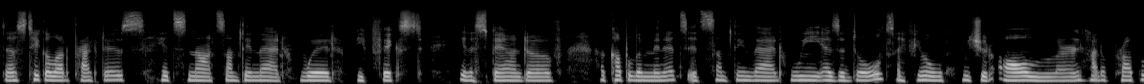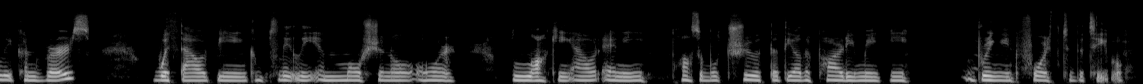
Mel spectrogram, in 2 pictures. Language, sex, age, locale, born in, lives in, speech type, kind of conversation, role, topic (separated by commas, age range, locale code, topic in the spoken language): English, female, 30-34, en-US, United States, United States, conversation, unstructured, none, What helps you navigate disagreements with friends in ways that protect and even strengthen your bond?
